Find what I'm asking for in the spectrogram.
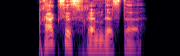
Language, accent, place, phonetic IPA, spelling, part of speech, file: German, Germany, Berlin, [ˈpʁaksɪsˌfʁɛmdəstə], praxisfremdeste, adjective, De-praxisfremdeste.ogg
- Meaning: inflection of praxisfremd: 1. strong/mixed nominative/accusative feminine singular superlative degree 2. strong nominative/accusative plural superlative degree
